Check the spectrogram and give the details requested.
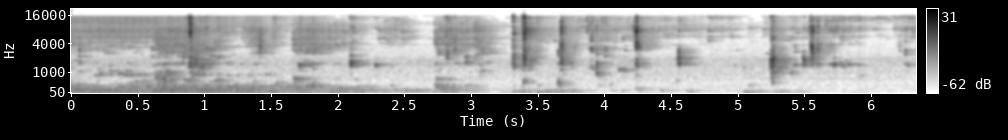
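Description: Wet chewing and lip-smacking mouth sounds close to the microphone, a run of short sharp smacks in the second half. A low rumble fades out over the first two seconds.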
